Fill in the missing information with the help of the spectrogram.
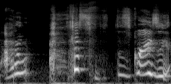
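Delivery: high-pitched feigned surprise; hammed-up disbelief; mock bewilderment. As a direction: play innocently baffled, voice way up. Feigns surprise at no longer being asked.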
